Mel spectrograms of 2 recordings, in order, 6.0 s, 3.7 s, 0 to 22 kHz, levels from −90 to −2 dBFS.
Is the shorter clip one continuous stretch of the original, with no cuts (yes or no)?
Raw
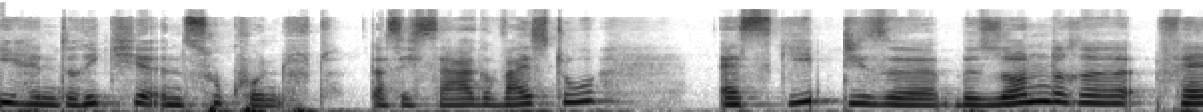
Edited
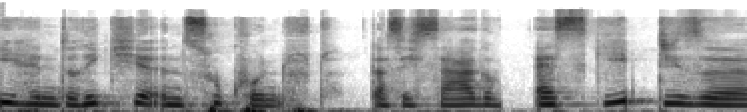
no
